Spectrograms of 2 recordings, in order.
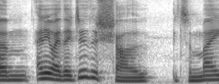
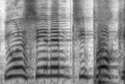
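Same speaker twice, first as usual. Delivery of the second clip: loud, fast, higher Midlands challenge; Midlands accent; 13 semitones higher, 10 dB louder, much faster than usual. Retold or imitated. Glenn daring the journalist to check his pockets, Midlands accent. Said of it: "Midlands accent".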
